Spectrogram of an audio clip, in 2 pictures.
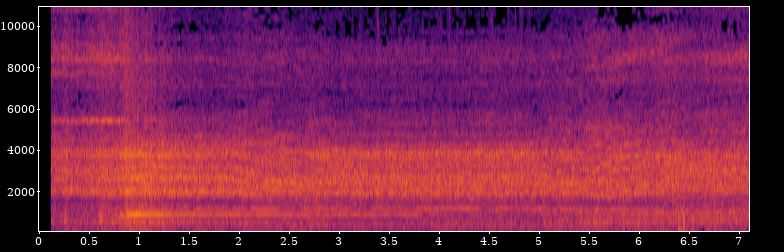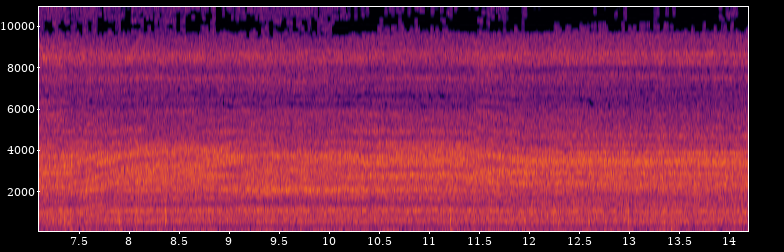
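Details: Fender Hot Rod DeVille 212 tube amp: loud steady fizzing crackle with no playing, starting after a couple of minutes of use; caused by worn tubes, fixed by replacing three tubes.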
